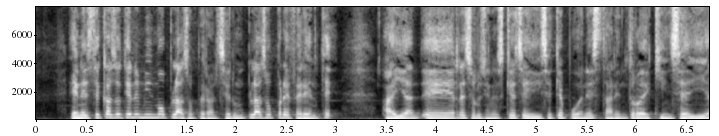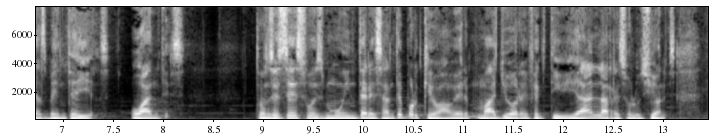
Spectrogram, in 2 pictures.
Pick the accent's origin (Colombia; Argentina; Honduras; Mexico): Colombia; now in Spain; Normalmente vine de Colombia, pues llevo acá en España 2 años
